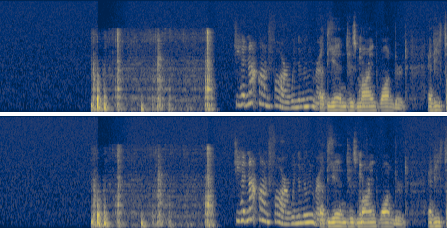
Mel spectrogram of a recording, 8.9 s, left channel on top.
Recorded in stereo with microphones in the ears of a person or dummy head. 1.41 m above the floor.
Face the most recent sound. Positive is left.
turn(degrees=40)  # may be behind; listen again after turning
